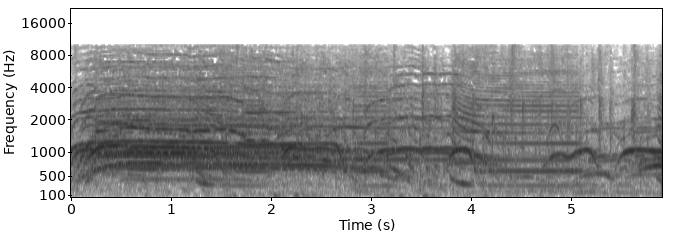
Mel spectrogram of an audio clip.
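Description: A large audience erupts in loud, sustained cheering, full of high-pitched screams and whoops, with clapping mixed underneath. The roar stays intense for several seconds.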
